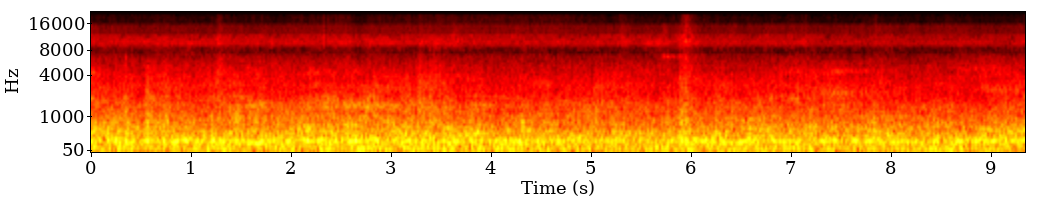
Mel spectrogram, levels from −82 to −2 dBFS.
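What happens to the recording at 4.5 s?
At 4.5 s the sound carries Opus compression, which runs through the whole clip. It was likely encoded at a very low rate, around 16 kbps, with the encoder in its hybrid mode, which codes the lower band with a speech-style model and fills the upper bands coarsely. The bandwidth still reaches about 20.1 kHz, but the damage is plainly audible: the sound comes across muffled, hoarse and grainy, with rough, noisy texture where cleaner detail should be.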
